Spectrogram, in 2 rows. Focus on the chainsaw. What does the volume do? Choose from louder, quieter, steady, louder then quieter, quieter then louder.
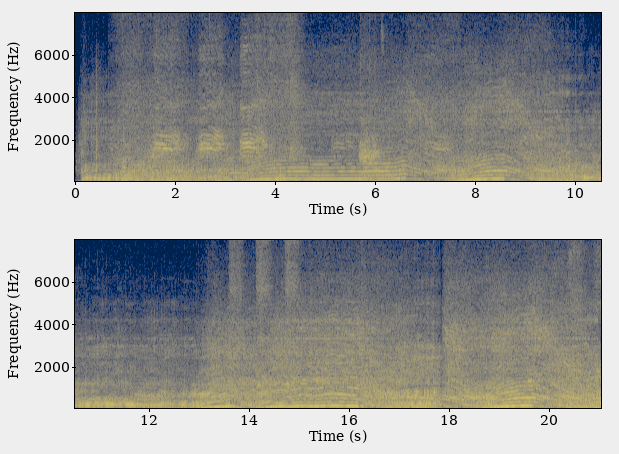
louder.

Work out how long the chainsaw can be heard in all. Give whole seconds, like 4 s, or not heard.
21 s.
